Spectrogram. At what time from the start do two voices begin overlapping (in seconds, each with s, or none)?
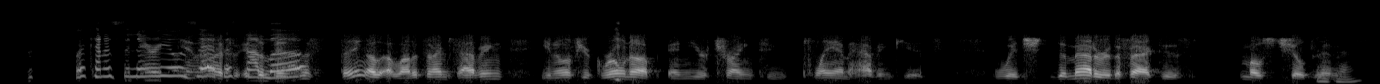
1.8 s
